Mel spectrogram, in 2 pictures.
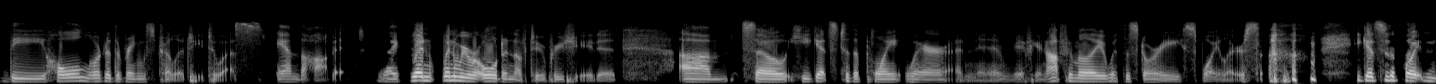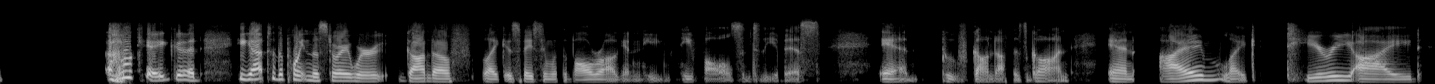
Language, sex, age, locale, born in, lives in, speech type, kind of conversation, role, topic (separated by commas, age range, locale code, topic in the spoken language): English, female, 35-39, en-US, United States, United States, conversation, unstructured, none, How do you balance fairness and kindness in everyday decisions?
